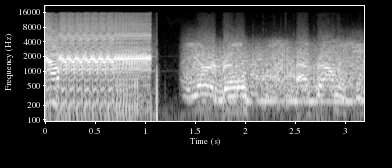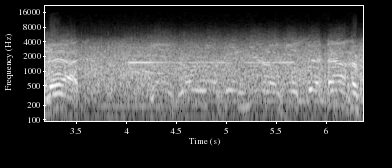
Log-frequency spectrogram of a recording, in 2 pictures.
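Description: CB radio audio: a loud, distorted transmission with a repeating pattern cuts off abruptly about a second in. After that, another station's voice comes through weaker and garbled, with a steady whistle over it for a couple of seconds partway through.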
